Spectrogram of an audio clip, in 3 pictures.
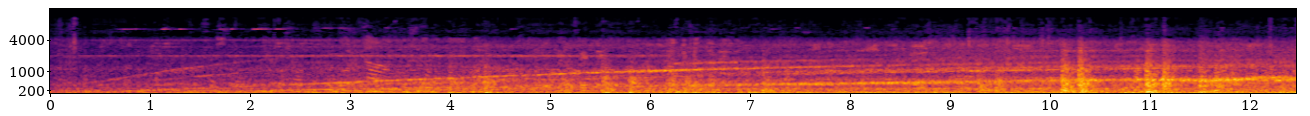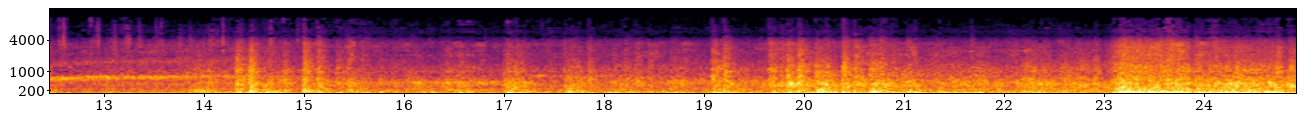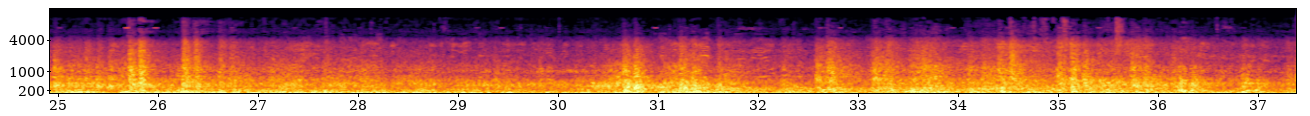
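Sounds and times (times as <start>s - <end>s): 
faint whining tone: 0.0s - 15.7s
London Underground Victoria Line train rumbling: 0.0s - 37.3s.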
